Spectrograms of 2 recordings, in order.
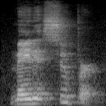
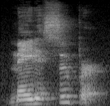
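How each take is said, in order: First: The words run together quickly with linked sounds. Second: The same.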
